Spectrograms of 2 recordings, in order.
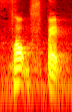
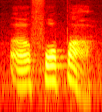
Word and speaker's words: faux pas: False spec. Okey. Tapi sebenarnya itu adalah bahasa Perancis. Oh. Saya cuba Google dia, tengok sebutan betul, faux pas. Faux pas. Okey. Itu bahasa Perancis lah.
